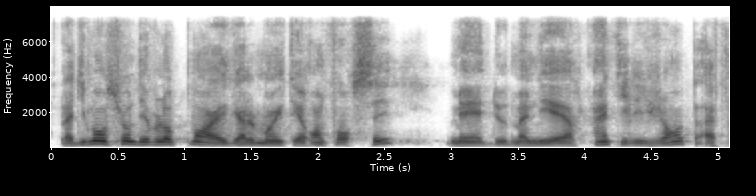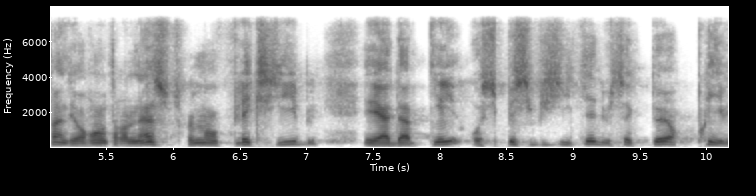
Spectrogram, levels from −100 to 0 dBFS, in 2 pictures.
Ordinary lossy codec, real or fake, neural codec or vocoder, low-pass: none; fake; codec, 16 kHz, 4 kbps, X-Codec, HuBERT features, trained on LibriSpeech; 7.2 kHz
